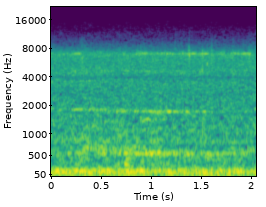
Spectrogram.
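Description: Faint, steady background hiss and low rumble, with a faint thin high tone held for about a second in the middle; no distinct event.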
